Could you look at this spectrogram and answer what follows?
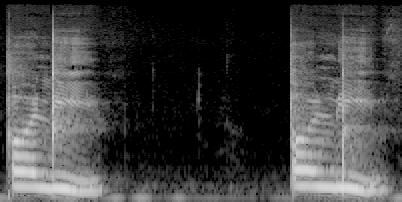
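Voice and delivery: Olive loud, in two punched beats; syllable by syllable. Shown as a demonstration. Teacher clapping syllables with children, Olive in two loud beats. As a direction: clap out both syllables of Olive. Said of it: "clap the syllables in this word".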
